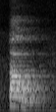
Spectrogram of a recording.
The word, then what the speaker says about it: Tau: Torque symbol will be tau. Right like this. This is the symbol of torque. Tau. How it will be pronounced?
